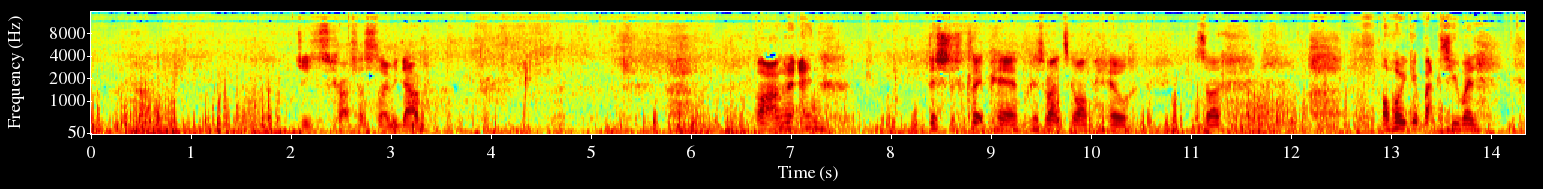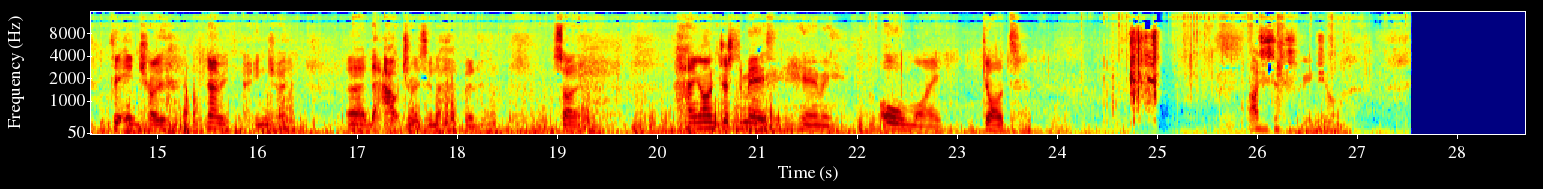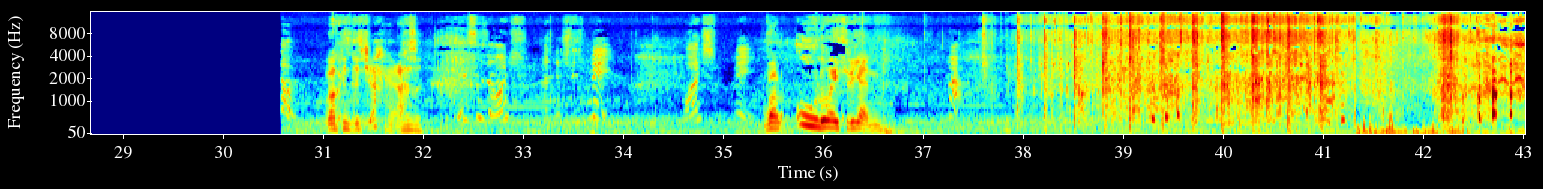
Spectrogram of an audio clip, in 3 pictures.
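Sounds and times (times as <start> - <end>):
wind buffeting microphone: 0.0 - 24.7, 25.4 - 27.5, 37.8 - 43.0.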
